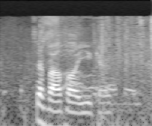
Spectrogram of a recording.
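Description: A laser sword hums and swings.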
